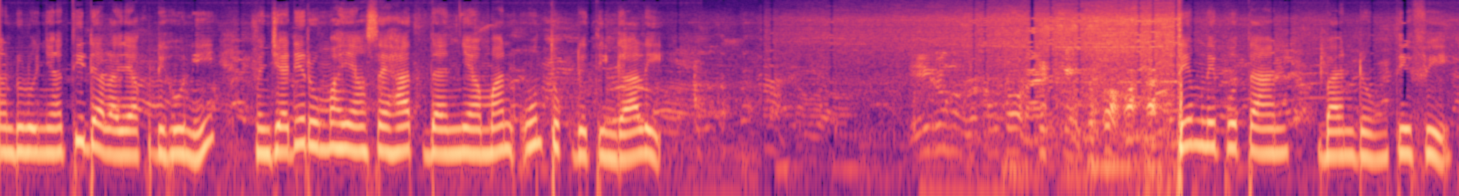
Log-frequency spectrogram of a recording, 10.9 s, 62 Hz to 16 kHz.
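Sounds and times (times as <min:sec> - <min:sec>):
distant people talking: 0:00.6 - 0:10.9
steady hiss: 0:05.2 - 0:09.2.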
